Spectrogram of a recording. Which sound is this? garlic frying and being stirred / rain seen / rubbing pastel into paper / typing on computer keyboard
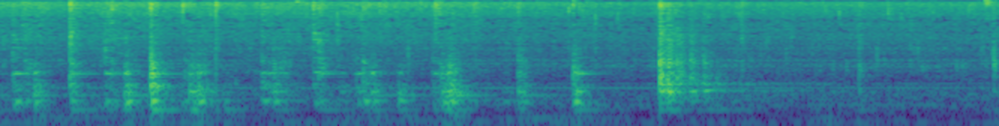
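garlic frying and being stirred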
